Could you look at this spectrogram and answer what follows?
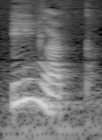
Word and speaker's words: Ingat: Tagalog sasabihin mo ay Ingat Ingat Ito ay letrang i pero pino-pronounce namin ito ng na e Ingat I ngat Take care Kung ibig mong sabihin ay You take care,ok?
